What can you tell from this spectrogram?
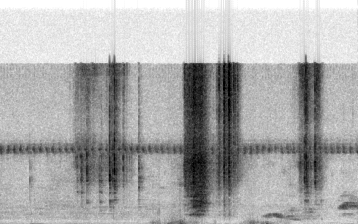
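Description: Roasted dals and rice being poured into a steel mixer-grinder jar, the grains rattling and pattering against the steel in three short bursts, the middle one loudest.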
